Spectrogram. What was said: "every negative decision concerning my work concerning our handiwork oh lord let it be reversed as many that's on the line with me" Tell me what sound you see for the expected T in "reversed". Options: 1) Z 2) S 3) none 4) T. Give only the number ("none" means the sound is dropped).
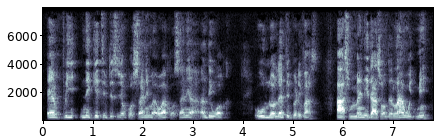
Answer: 3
